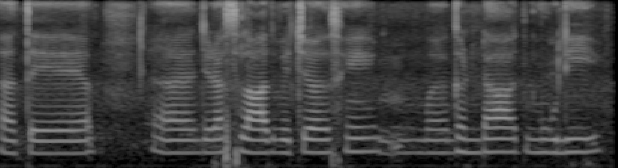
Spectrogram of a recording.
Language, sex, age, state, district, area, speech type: Dogri, female, 18-30, Jammu and Kashmir, Reasi, rural, spontaneous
